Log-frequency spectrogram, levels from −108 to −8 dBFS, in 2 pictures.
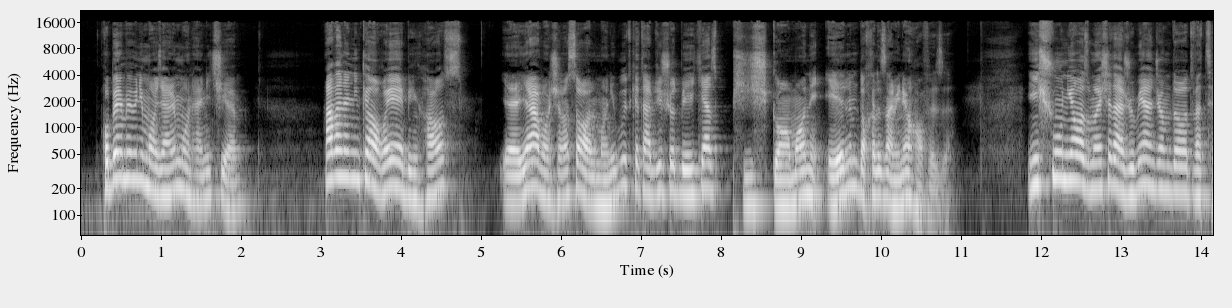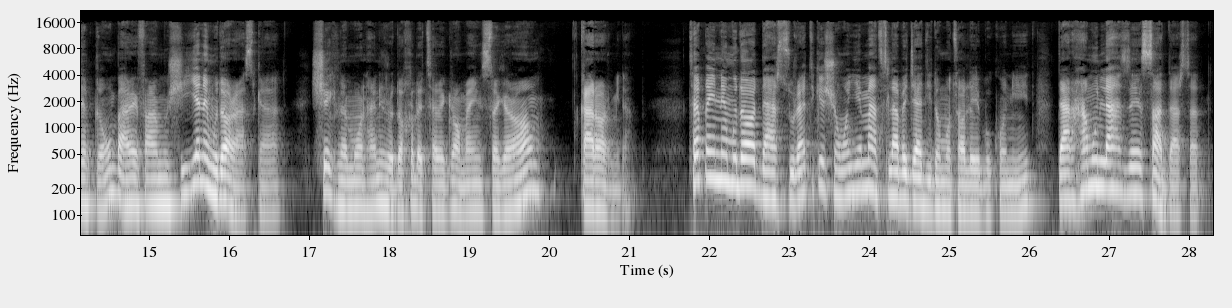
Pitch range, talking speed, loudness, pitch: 125-195 Hz, 145 wpm, -24 LUFS, 155 Hz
